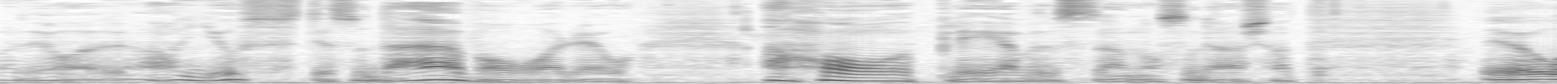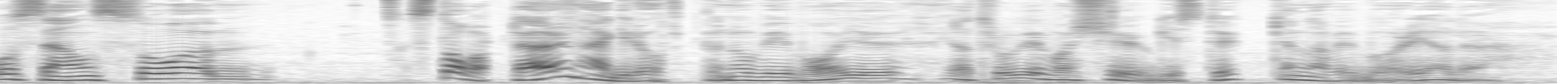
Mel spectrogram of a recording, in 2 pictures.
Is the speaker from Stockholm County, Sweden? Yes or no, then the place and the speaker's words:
yes; Stockholm, Stockholm County, Sweden; now in Tyresö, Sweden; Jag är en äkta söderkis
